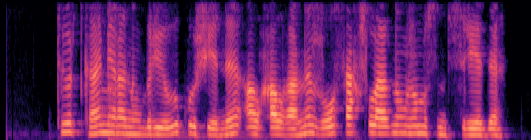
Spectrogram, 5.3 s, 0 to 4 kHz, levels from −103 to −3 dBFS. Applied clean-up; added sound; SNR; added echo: neural separator model SepFormer DNS4.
